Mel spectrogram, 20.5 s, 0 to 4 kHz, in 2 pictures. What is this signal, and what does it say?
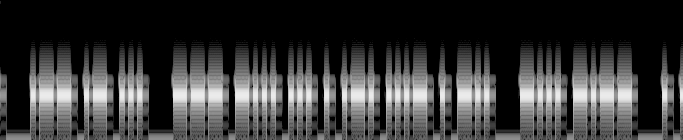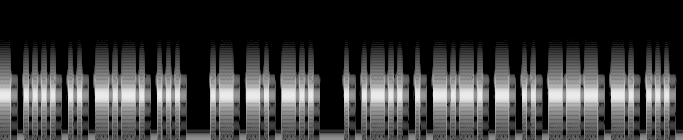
Morse code, heard as a keyed tone, about 18 wpm, 750 Hz. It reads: WAS OBSERVED BY ETHICS AND ELECTIONS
